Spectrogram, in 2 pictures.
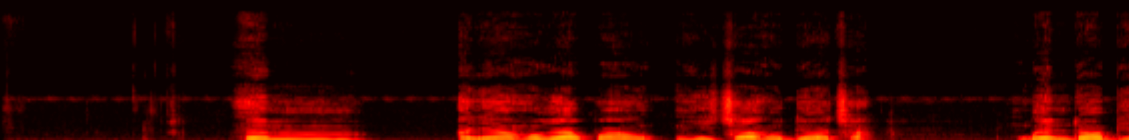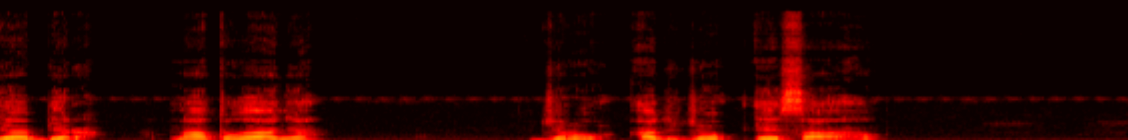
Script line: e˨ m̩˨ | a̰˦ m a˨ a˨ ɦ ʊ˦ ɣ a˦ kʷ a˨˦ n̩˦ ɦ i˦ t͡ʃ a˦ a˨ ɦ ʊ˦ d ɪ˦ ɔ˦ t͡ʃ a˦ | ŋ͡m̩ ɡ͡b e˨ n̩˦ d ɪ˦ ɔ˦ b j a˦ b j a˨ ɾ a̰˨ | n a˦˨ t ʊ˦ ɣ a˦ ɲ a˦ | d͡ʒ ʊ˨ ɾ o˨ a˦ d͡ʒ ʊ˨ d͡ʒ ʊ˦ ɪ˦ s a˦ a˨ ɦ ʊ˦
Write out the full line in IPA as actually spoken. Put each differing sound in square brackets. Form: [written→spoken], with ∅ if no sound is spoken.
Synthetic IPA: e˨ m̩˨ | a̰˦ [m→ɲ] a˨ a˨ ɦ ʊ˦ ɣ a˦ kʷ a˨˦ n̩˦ ɦ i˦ t͡ʃ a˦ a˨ ɦ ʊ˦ d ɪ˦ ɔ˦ t͡ʃ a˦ | ŋ͡m̩ ɡ͡b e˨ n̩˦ d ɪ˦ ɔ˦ b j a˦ b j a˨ ɾ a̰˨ | n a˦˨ t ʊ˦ ɣ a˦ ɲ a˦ | d͡ʒ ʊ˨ ɾ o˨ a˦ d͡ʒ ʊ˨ d͡ʒ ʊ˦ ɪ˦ s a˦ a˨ ɦ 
